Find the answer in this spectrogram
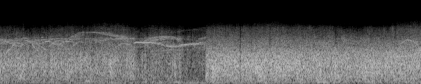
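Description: A loud, dense din of explosion-like blasts with wavering, whistling pitch glides over it, in the manner of a war or fireworks sound-effect track on a mixtape. It thins out briefly just before two seconds in, then comes back at full strength.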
